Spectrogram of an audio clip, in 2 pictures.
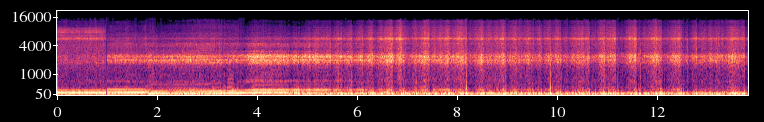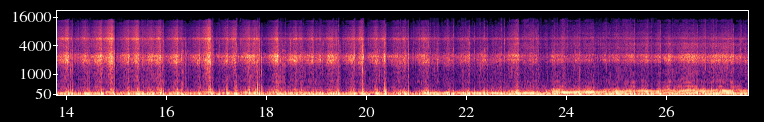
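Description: A jet ski engine roars steadily and rises in pitch as it speeds up.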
